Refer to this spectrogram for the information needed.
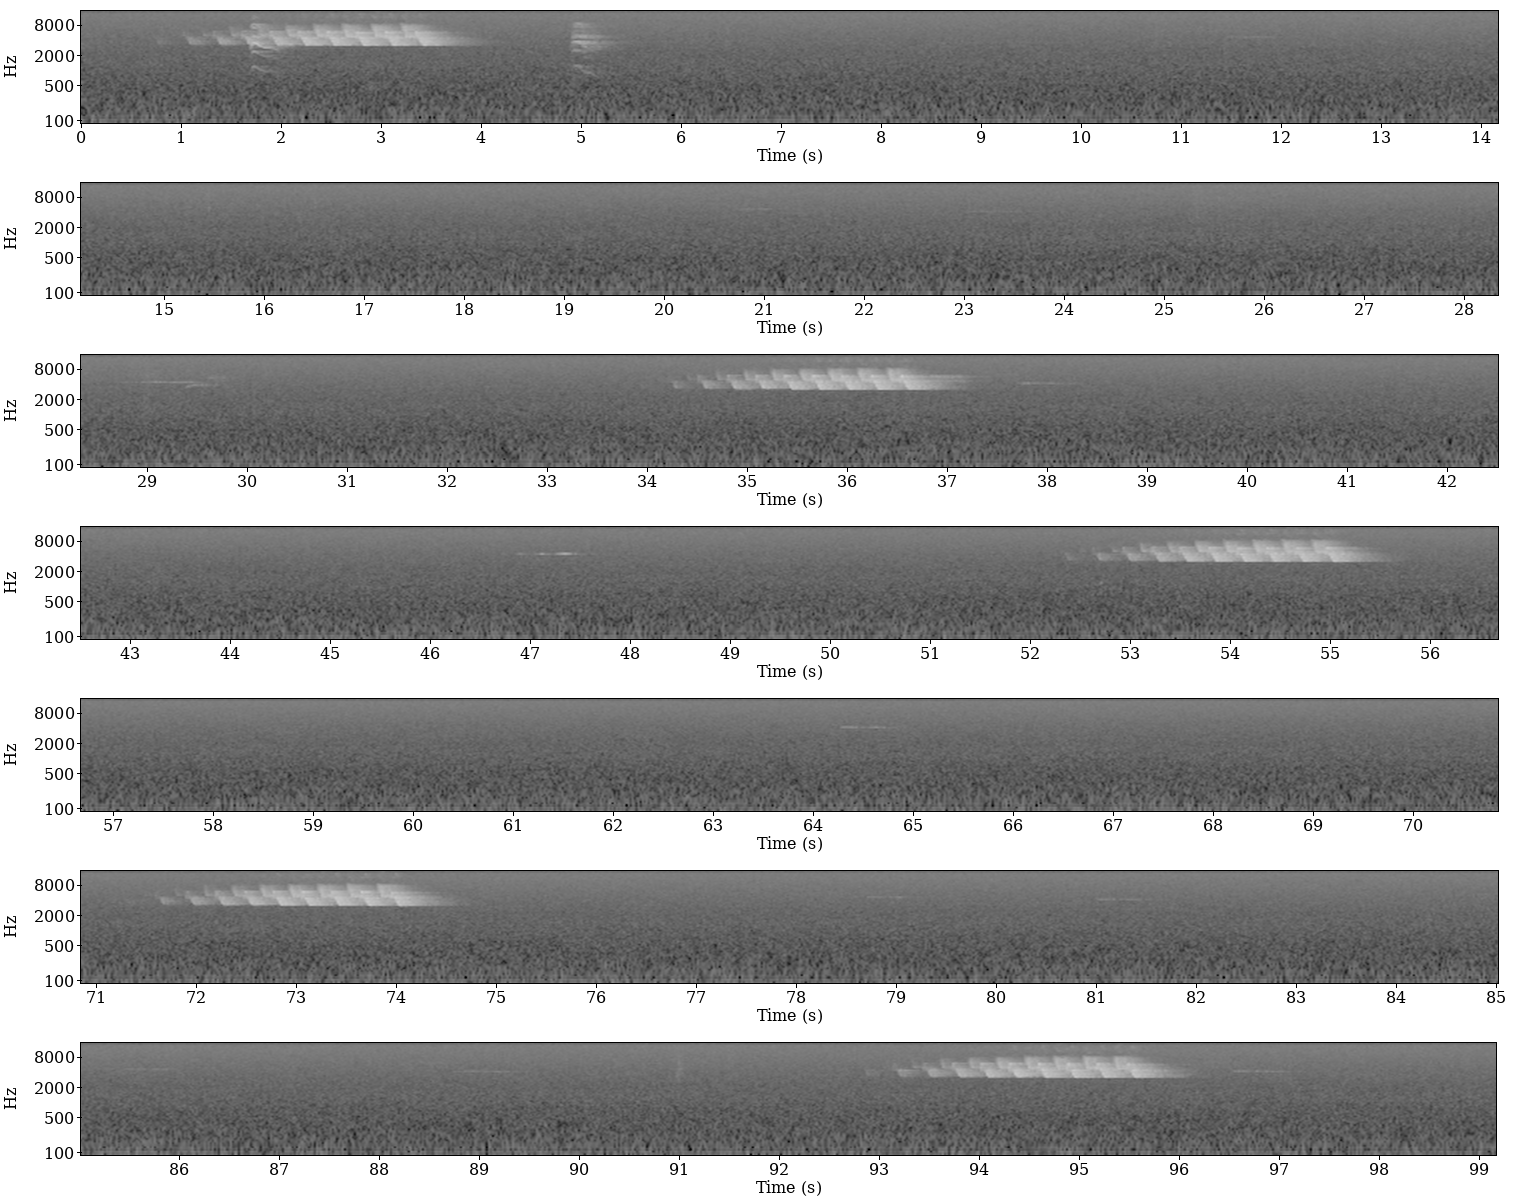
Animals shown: Ovenbird (Seiurus aurocapilla)
Yellow-bellied Sapsucker (Sphyrapicus varius)
Black-throated Green Warbler (Setophaga virens)

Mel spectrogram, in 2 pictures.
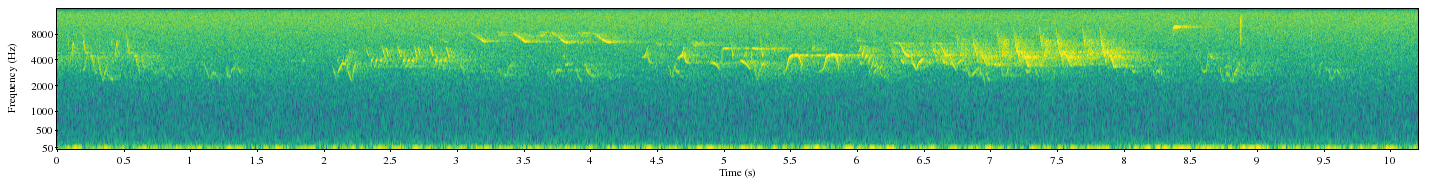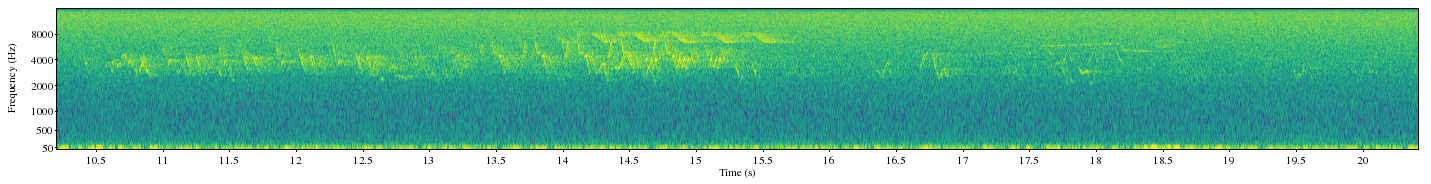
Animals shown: Red-eyed Vireo (Vireo olivaceus)
Mourning Warbler (Geothlypis philadelphia)
Black-throated Green Warbler (Setophaga virens)
Ovenbird (Seiurus aurocapilla)
Black-and-white Warbler (Mniotilta varia)
Indigo Bunting (Passerina cyanea)

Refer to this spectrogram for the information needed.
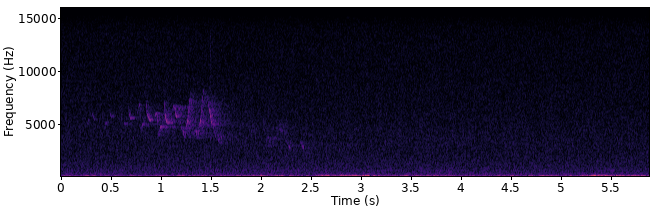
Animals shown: Mourning Warbler (Geothlypis philadelphia)
Chestnut-sided Warbler (Setophaga pensylvanica)

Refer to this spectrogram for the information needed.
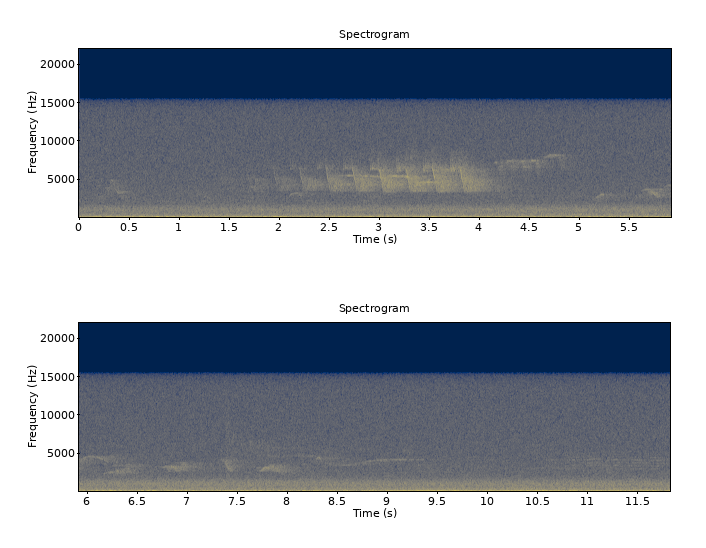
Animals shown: Eastern Wood-Pewee (Contopus virens)
Blackburnian Warbler (Setophaga fusca)
Scarlet Tanager (Piranga olivacea)
Ovenbird (Seiurus aurocapilla)

